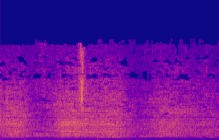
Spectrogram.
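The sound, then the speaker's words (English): A crowd of protesters shouting together at Schiff's election night party, protesting the situation in Gaza, a loud, sustained roar of many raised voices with no individual words standing out, swelling slightly in the middle. “And I understand that Schiff's election night party was almost taken over by people protesting the situation in Gaza.”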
